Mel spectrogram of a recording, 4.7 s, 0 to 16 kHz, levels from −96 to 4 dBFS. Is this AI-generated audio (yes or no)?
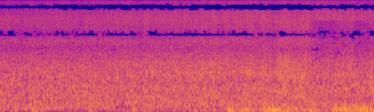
no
